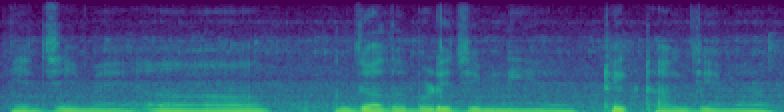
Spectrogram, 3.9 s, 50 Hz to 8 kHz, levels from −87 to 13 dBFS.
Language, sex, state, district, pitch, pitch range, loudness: Hindi, male, Himachal Pradesh, Shimla, 120 Hz, 115-135 Hz, -17 LUFS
